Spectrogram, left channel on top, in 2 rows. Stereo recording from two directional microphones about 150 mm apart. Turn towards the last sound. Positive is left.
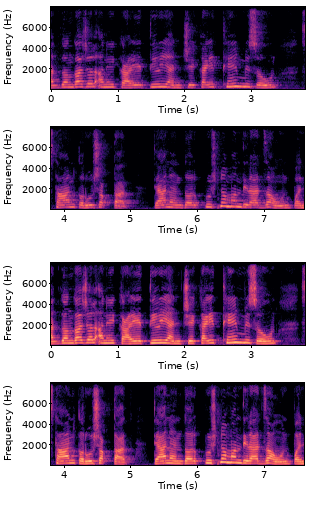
turn(degrees=-30)  # may be behind; listen again after turning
